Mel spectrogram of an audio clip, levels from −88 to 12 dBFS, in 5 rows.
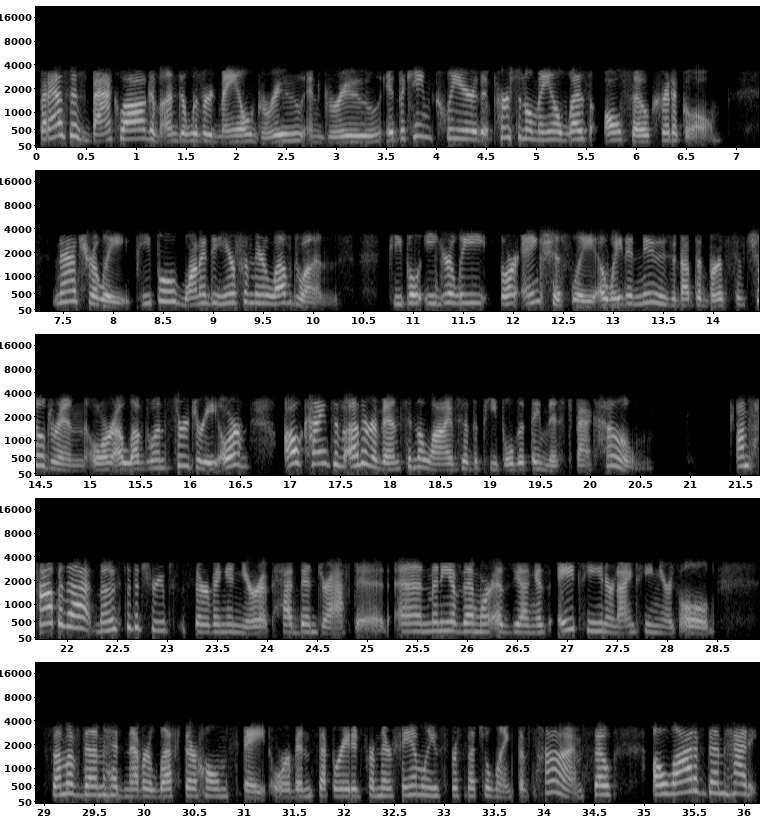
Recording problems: phone-call audio; poor line; nothing above 3 kHz

